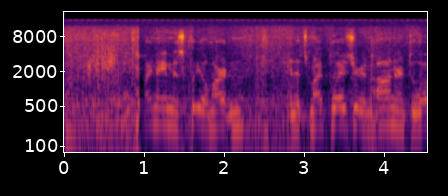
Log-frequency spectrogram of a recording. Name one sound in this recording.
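A man speaks over a microphone to an audience.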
